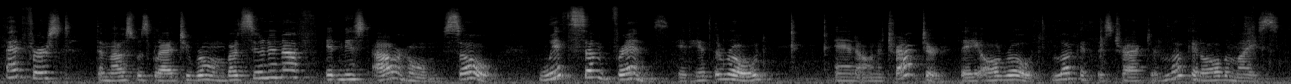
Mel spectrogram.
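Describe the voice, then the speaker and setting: A woman reading to young children as a library storytime reader, with measured, expressive phrasing and casual asides. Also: medium pitch. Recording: distant mic with faint background noise.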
